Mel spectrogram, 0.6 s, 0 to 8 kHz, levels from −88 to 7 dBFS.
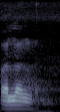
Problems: constant background noise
